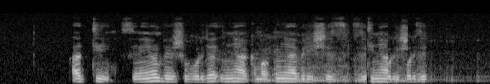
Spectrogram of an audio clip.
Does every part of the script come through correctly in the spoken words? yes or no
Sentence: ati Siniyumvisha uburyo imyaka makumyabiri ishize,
no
